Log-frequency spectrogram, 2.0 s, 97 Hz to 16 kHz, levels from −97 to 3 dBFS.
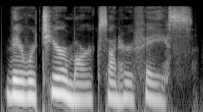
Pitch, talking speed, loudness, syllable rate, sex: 190 Hz, 205 wpm, -17 LUFS, 5.0 syllables/s, female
